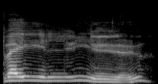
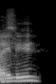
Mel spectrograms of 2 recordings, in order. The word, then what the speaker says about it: Beaulieu: Corey Beaulieu. I never know how to pronounce his surname. I think it's Corey Beaulieu. I think it is. Beaulieu.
